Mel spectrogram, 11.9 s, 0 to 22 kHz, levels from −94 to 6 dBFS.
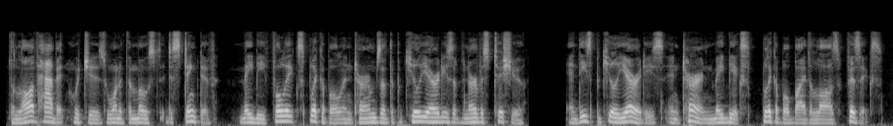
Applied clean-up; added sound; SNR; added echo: none; none; none; none.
